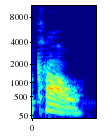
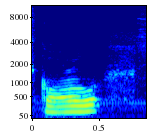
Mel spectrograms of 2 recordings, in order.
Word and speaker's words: Carl: And nobody could pronounce his name, Carl. It's like they would call him Cow. But I knew English, so it kind of is the same pronunciation for the German, so it's Carl.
